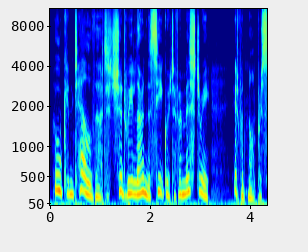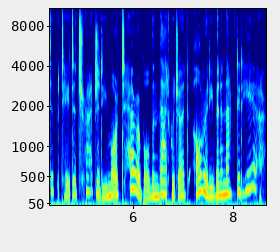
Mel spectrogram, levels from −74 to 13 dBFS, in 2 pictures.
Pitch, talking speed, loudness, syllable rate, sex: 200 Hz, 195 wpm, -20 LUFS, 5.6 syllables/s, female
